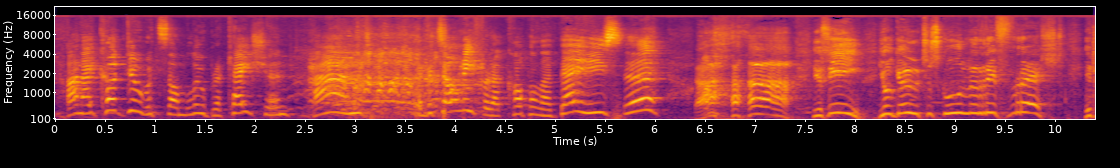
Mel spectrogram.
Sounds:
Speech

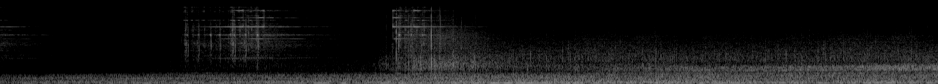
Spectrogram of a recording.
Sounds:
Music

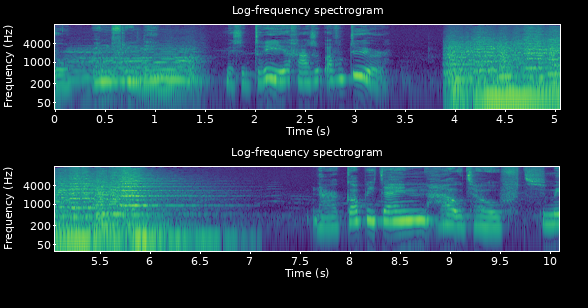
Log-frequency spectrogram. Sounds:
Speech, Music

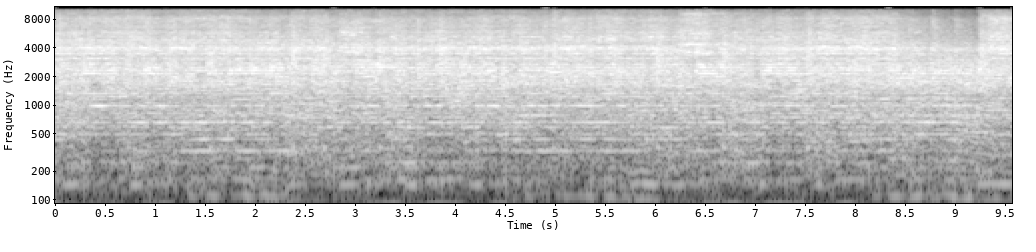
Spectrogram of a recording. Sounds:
Music

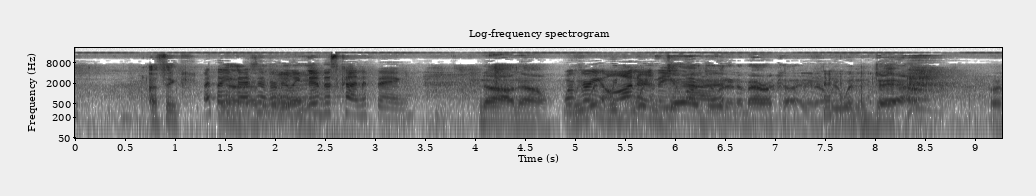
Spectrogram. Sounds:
Speech

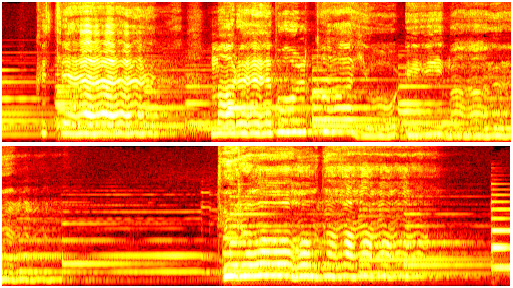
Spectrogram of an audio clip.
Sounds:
Music, Singing

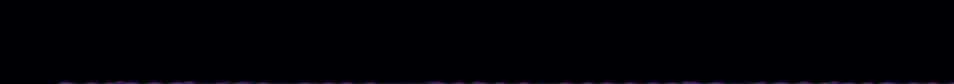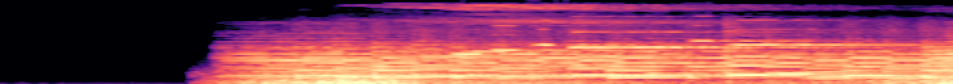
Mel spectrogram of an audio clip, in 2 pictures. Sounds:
Music

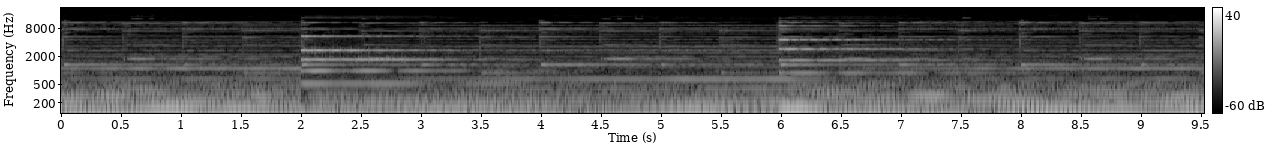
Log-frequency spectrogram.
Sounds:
Soundtrack music, Music

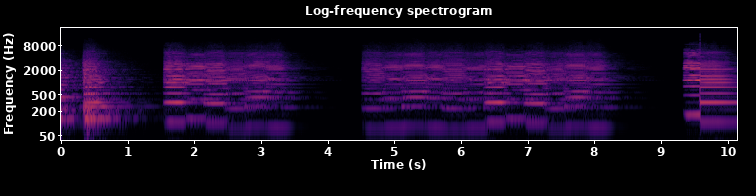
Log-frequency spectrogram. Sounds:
Music, woodwind instrument

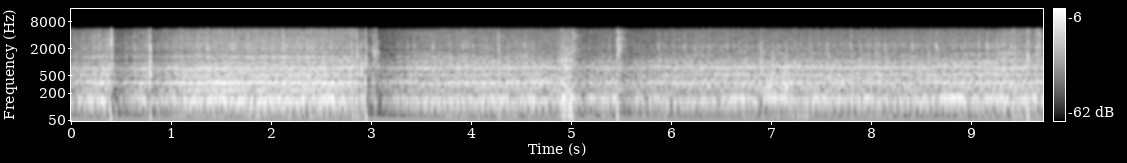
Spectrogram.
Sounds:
Mechanisms, Gears, pawl

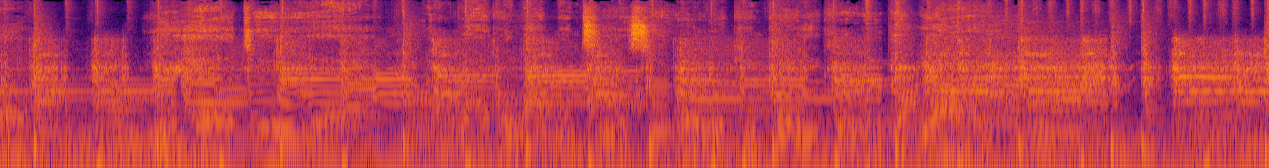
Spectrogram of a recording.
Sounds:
Drum, Electric guitar, Strum, Musical instrument, Music, Guitar, Plucked string instrument, Bass guitar, playing bass guitar

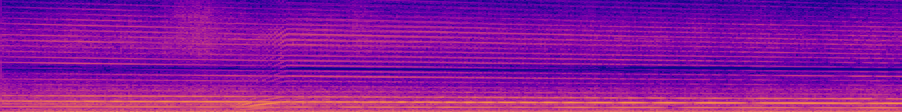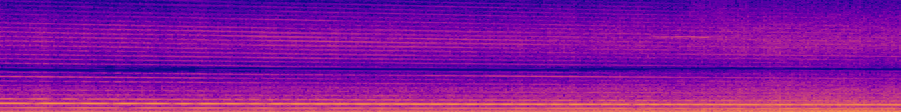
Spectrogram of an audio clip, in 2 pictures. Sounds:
Fire engine, Emergency vehicle, Siren

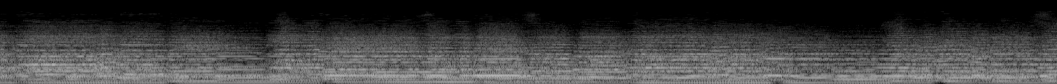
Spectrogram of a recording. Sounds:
Choir, Music

